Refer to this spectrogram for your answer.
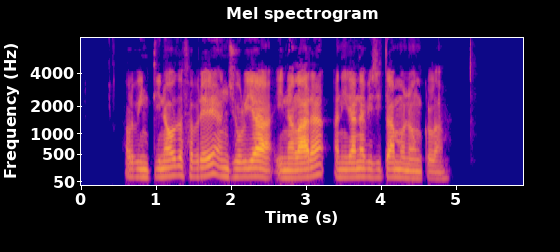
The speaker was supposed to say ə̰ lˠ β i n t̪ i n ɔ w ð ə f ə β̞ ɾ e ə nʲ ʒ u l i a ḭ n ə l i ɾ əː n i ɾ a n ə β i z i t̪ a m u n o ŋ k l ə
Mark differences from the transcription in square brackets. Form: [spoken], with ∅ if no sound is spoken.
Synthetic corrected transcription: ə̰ lˠ β i n t̪ i n ɔ w ð ə f ə β̞ ɾ e ə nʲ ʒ u l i a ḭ n ə l [a] ɾ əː n i ɾ a n ə β i z i t̪ a m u n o ŋ k l ə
